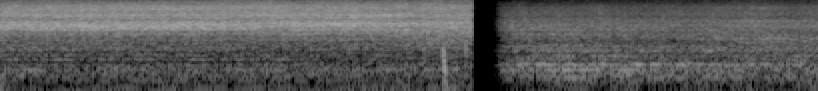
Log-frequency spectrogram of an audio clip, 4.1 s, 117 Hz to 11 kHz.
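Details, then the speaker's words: Boiler with E125 poor-circulation and E131 faults, running on hot water: steady low rumble with gurgling roughness from the main heat exchanger; suspected blockage, plate heat exchanger also faulty, pump doubted. "Just doesn't sound healthy on the main heat exchanger. I think there's a blockage in it or something along them lines."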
